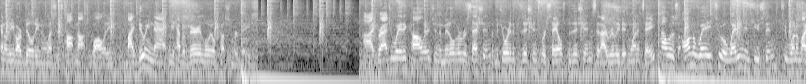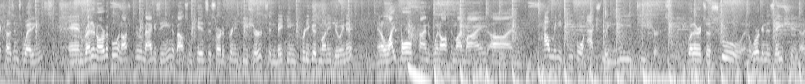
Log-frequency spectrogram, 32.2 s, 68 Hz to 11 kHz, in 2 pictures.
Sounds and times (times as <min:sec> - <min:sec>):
Speech: 0:00.0 - 0:05.2, 0:07.2 - 0:32.2
Music: 0:00.0 - 0:32.2.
